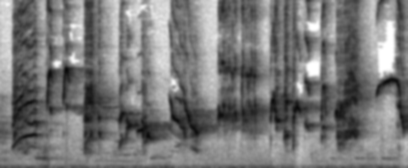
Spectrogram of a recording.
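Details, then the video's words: Oriental magpie-robin with a rapid, full song used to provoke aggression and singing in other birds, short bursts of rising whistled slurs, chirps and buzzy notes repeated several times a second. "Pancingan Kacer Gacor Ngobra Speed Rapat! Efektif Buat Kacer Agar Emosi tarung Bongkar Isian"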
